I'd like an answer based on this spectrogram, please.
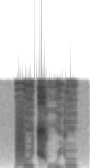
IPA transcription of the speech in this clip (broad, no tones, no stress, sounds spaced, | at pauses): f ɜ t͡ʃʰ u j ɜ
